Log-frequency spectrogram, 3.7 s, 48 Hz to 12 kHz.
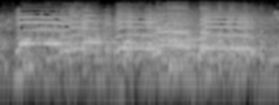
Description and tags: strident bird calls at Canada de los Pajaros, a bird sanctuary near Puebla del Rio, S Spain. The sounds somehow made me think of a Jurassic ambiance, hence the file names. Sennheiser ME66+MKH30 into Shure FP24, recorded with Edirol R09. Decoded to M/S stero with Voxengo free VST plugin, otherwise unedited.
